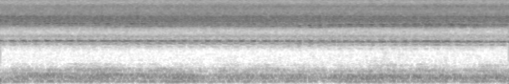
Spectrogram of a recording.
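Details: Evening cicada chorus in a summer cedar wood: an intense, even, high hiss with a steady thin tone running through it, plus a noticeable low rumbling background.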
